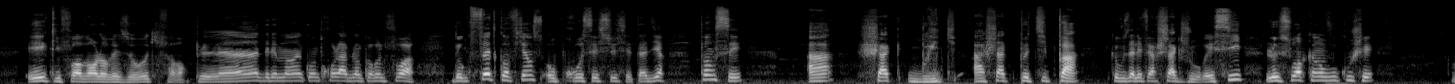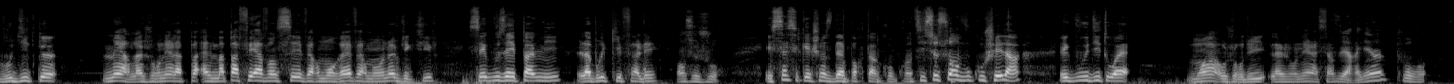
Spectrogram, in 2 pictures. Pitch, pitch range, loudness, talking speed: 155 Hz, 135-175 Hz, -24 LUFS, 210 wpm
